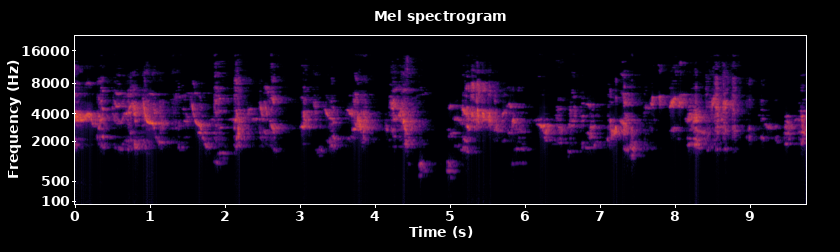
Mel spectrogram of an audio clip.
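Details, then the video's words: Nias hill myna in training-recording song: busy, jumbled phrases of sharp whistles, rasping notes and chirps follow one another almost without break, with brief dips in volume between bursts. "Masteran Suara Jalak Nias"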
